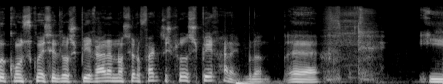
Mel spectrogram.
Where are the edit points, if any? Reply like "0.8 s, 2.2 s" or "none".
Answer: none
